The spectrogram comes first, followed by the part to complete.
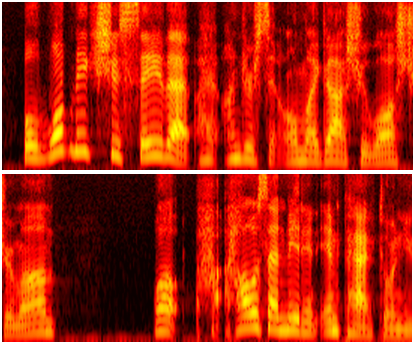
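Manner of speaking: gently inquisitive, curious, caring and empathetic tone. A trainer demonstrates probing questions in the discovery step, curious, empathetic tone. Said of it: "open up with your curious tonality".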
